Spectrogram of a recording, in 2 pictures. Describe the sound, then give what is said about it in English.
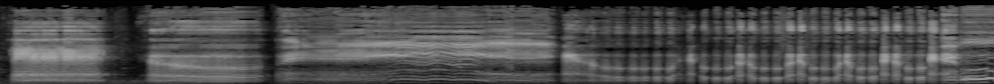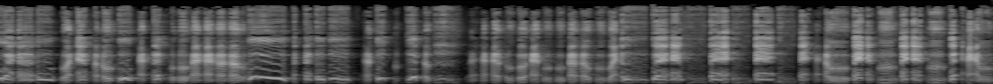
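A mule deer grunter call, which sounds like a bass duck call, blown over and over, giving deep, buzzy, belching grunts: a few long drawn-out notes, then a quick run of choppy, rhythmic bursts, loud throughout and with no talking. “Deer grunter, a mule deer grunter. But it sounds like, you know, a bass duck call.”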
